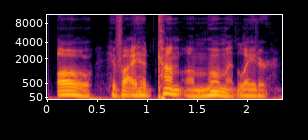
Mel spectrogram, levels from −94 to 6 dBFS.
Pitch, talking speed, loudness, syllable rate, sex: 100 Hz, 205 wpm, -16 LUFS, 5.1 syllables/s, male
